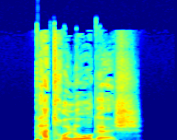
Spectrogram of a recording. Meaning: patrologic, patrological
- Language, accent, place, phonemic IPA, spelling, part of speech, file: German, Germany, Berlin, /patʁoˈloːɡɪʃ/, patrologisch, adjective, De-patrologisch.ogg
